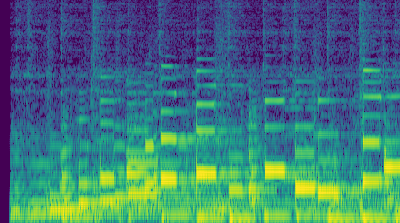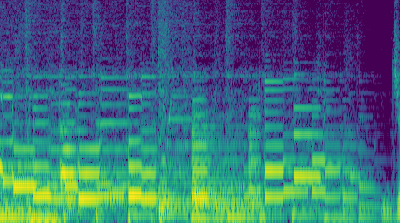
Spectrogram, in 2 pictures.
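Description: Jazz guitar playing a fast run of single notes over walking bass and drums, fading out near the end.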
